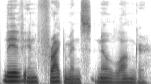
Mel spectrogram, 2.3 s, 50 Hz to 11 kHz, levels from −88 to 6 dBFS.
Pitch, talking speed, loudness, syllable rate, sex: 105 Hz, 130 wpm, -20 LUFS, 3.3 syllables/s, male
